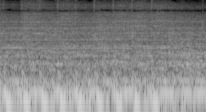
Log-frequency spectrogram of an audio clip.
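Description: Live rock band playing loud, with electric guitars and a drum kit over a heavy low end, recorded from within the concert crowd.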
